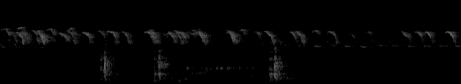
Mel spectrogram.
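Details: Newborn chicken chicks peeping: a high, thin stream of rapid descending cheeps from several chicks, overlapping continuously, with a few soft low clucks or knocks mixed in.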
